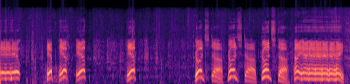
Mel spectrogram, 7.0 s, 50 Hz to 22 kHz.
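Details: Four-month-old Beagle pups out in the wild during 2013 training yelp in short, sharply rising cries spaced unevenly, ending in one long steady bay of about a second.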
